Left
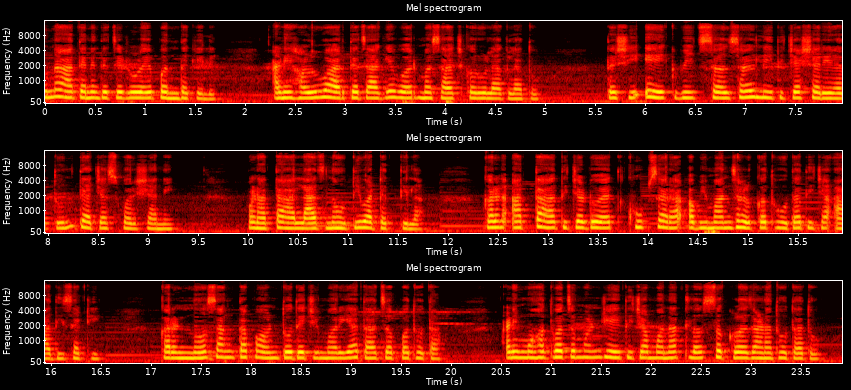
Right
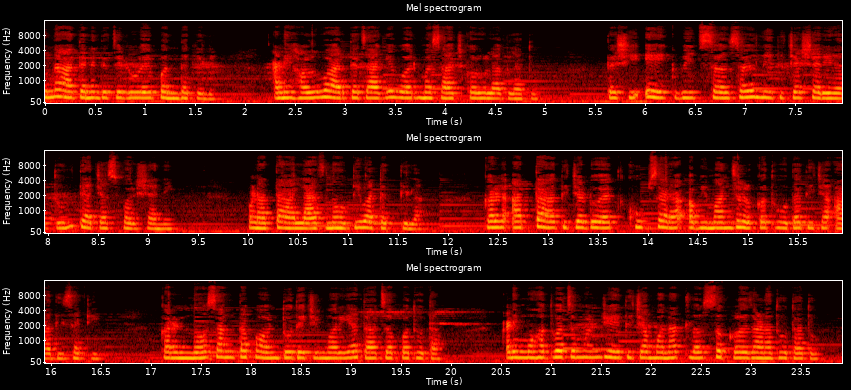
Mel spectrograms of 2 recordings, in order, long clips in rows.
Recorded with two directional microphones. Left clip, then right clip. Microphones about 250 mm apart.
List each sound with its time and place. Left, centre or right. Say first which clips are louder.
0.1 s a woman's voice: left 7 dB; left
